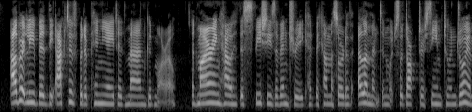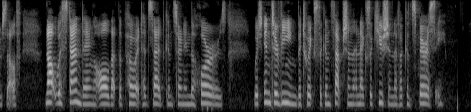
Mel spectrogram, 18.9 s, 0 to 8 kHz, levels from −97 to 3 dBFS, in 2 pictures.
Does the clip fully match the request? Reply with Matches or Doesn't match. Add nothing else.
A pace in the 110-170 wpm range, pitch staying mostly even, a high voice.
Matches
